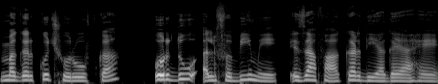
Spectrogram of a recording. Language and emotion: Urdu, neutral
